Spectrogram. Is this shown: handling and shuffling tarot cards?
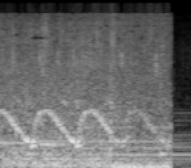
no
